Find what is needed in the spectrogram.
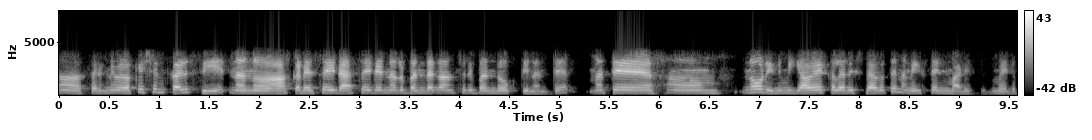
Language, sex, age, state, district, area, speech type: Kannada, female, 45-60, Karnataka, Hassan, urban, conversation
